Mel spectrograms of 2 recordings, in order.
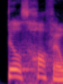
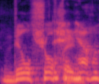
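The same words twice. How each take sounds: First: The name is read with a German pronunciation. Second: The name is read with an American pronunciation. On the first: The speaker calls it right. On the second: The speaker calls it wrong. "as Americans we're like"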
